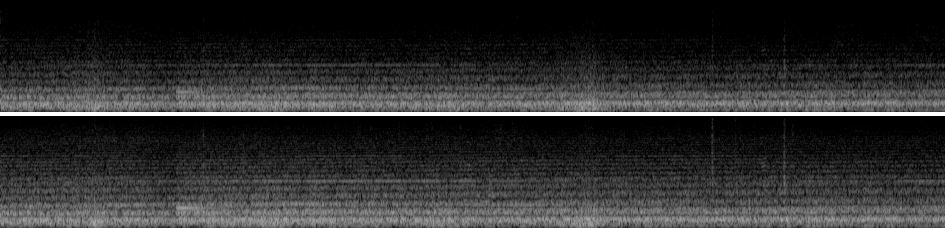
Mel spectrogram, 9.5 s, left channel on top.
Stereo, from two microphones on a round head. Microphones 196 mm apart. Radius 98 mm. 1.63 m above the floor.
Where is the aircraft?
50° right (ahead or behind); by 9.5 s 60° right (ahead or behind).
